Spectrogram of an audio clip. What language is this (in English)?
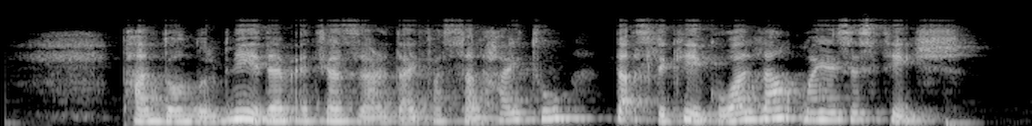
Maltese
